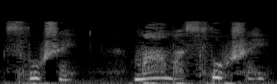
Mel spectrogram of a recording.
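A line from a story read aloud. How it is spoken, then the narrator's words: Whispered reply. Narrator (Russian): шепотом ответил Винси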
